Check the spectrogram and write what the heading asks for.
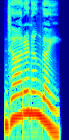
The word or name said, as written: ಜೀರ್ಣಾಂಗ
